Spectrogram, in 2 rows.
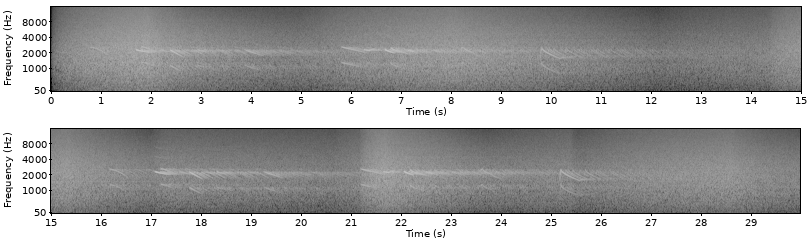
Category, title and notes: Music > Solo instrument
117 - Scream Soundscape
this is a modified soundscape from absynth4 synthesizer. i have e played it in bitwig studio.
absynth4, ambient, background, birds, layered, nativeinstruments, soundscape, synthestic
